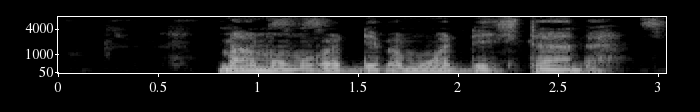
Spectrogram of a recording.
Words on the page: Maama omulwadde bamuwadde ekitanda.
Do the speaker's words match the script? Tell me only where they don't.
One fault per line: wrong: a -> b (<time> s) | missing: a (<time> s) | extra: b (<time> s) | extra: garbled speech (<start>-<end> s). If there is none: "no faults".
no faults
